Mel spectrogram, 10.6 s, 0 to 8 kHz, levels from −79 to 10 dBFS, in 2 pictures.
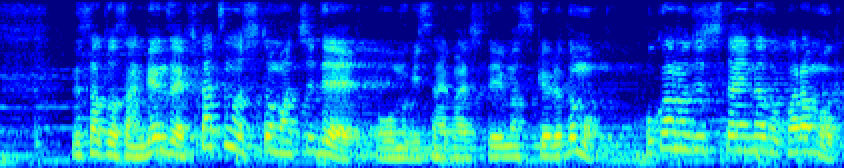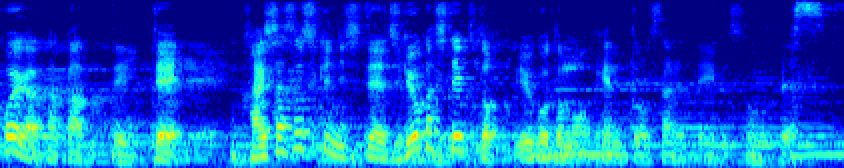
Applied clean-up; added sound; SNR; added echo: none; none; none; reverberation time 2.7 s.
